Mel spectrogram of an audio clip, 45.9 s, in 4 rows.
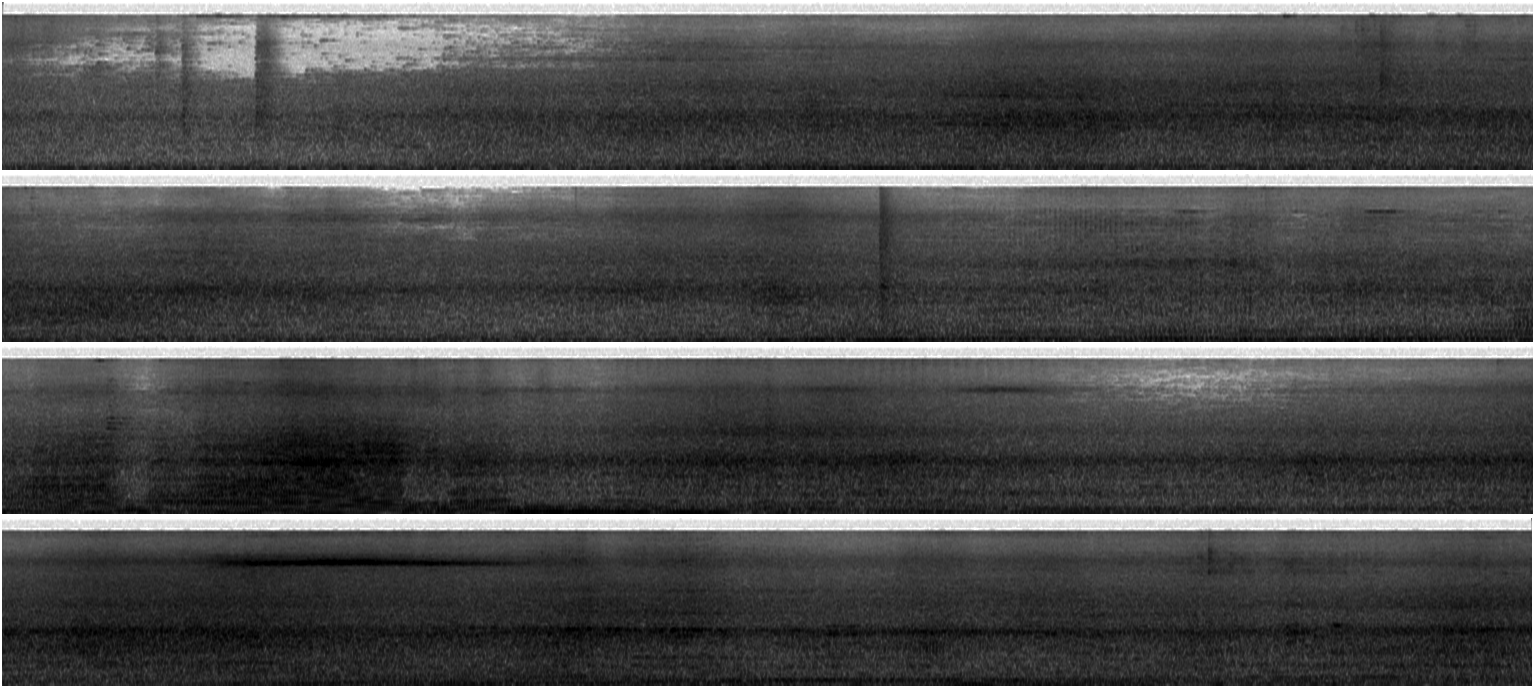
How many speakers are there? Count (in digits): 0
